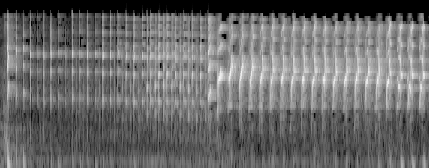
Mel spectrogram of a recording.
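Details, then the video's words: Lovebird used as training bait to get other lovebirds singing readily and doing ngekek: a fast, steady series of sharp chattering notes that grows louder and denser about halfway through, then runs on evenly. "LOVEBIRD bahan agar rajin bunyi dan mau ngekek"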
